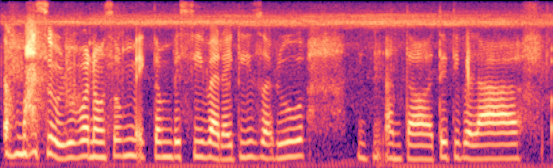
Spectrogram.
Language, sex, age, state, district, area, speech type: Nepali, female, 18-30, West Bengal, Kalimpong, rural, spontaneous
